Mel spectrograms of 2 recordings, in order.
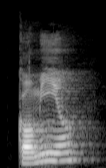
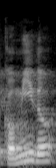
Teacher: Dental oclusivo sonoro, exactamente la D.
